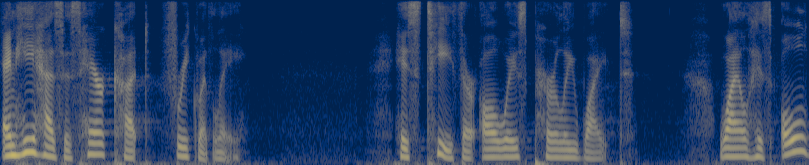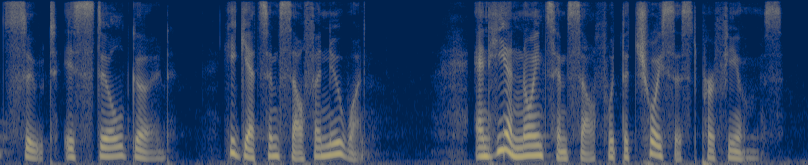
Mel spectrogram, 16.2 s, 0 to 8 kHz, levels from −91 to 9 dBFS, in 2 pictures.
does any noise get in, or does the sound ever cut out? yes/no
no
